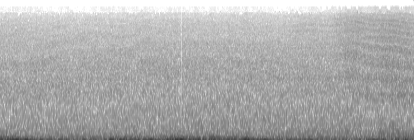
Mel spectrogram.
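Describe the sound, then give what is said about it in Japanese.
Rough sea waves at the coast roll in a continuous low, rushing roar with a gusty, wind-like hiss, swelling and easing slightly but never stopping. No voices are heard. “今日は海の波が結構荒い感じです”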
